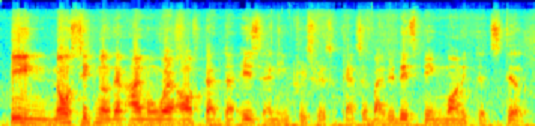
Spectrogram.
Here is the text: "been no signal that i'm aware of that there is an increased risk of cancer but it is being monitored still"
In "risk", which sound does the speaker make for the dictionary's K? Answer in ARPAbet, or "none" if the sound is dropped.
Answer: none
